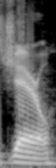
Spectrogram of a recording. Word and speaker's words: Jarrell: It's Jarrell. Jarrell.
